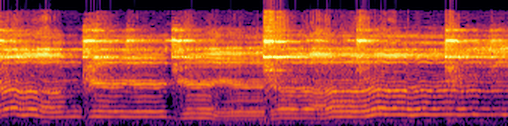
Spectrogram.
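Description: A devotional chant sung in a single voice, holding each note and sliding between pitches, over musical accompaniment.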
